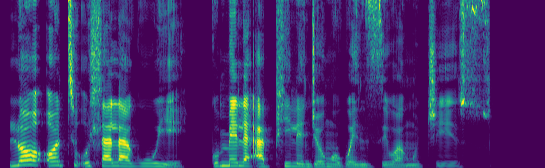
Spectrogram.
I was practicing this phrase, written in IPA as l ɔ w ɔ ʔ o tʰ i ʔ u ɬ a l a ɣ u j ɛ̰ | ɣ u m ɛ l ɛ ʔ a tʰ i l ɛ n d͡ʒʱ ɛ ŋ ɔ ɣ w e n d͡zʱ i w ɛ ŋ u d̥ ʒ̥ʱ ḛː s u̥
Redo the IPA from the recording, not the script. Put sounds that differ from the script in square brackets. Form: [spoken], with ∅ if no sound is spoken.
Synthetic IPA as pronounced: l ɔ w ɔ ʔ o tʰ i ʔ u ɬ a l a ɣ u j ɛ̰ | ɣ u m ɛ l ɛ ʔ a [pʰ] i l ɛ n d͡ʒʱ ɛ ŋ ɔ ɣ w e n d͡zʱ i w [a] ŋ u d̥ ʒ̥ʱ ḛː s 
